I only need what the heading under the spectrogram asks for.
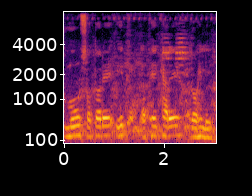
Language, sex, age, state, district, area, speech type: Odia, male, 18-30, Odisha, Sundergarh, urban, read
